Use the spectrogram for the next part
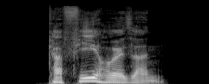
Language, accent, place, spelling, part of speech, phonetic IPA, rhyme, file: German, Germany, Berlin, Kaffeehäusern, noun, [kaˈfeːˌhɔɪ̯zɐn], -eːhɔɪ̯zɐn, De-Kaffeehäusern.ogg
- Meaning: dative plural of Kaffeehaus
